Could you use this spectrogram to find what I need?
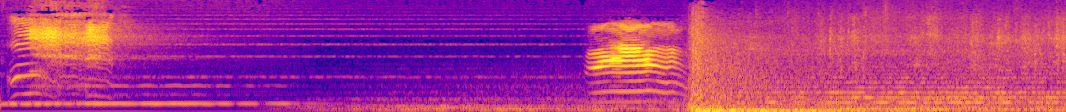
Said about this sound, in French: Il a entendu des cris d'enfants très aigus. C'est Socrate. Il vient tout juste de naître.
